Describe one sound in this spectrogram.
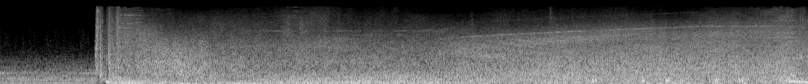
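A bullet whooshes through the air.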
